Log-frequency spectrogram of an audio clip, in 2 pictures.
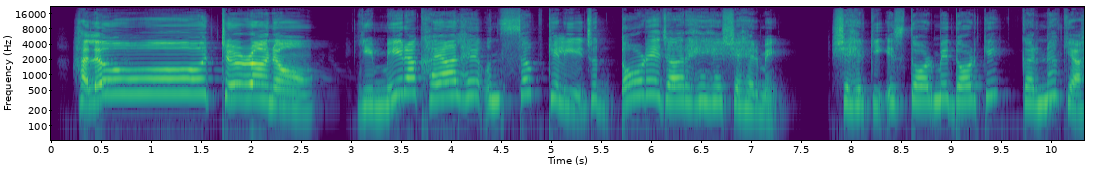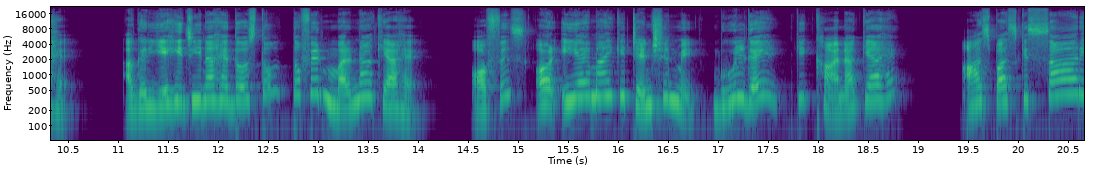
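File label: hindi radio imaging, Weiblich; India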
